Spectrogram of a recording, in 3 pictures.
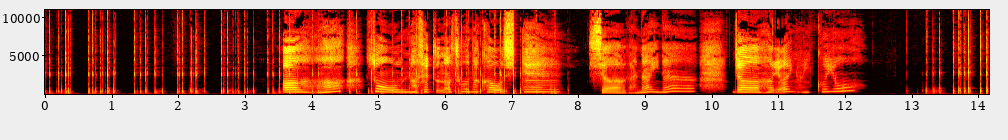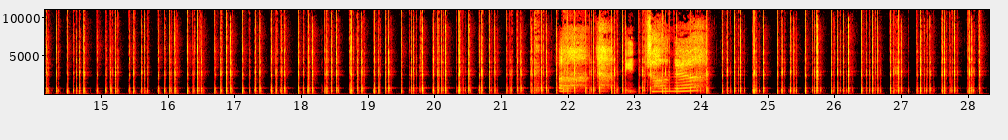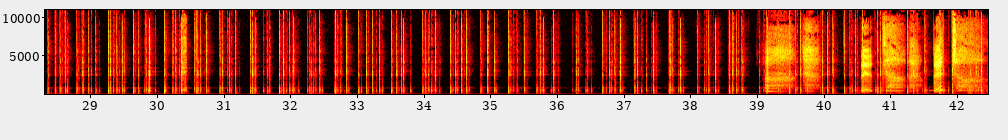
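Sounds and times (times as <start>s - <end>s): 
rapid rubbing and tapping on a paper cup: 0.0s - 7.9s, 12.9s - 42.4s
speech: 3.6s - 9.6s, 10.3s - 12.1s.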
